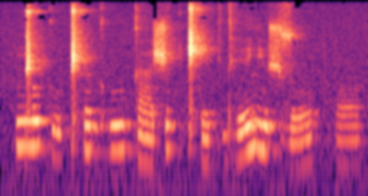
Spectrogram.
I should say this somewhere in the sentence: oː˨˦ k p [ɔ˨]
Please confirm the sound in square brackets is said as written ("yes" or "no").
no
